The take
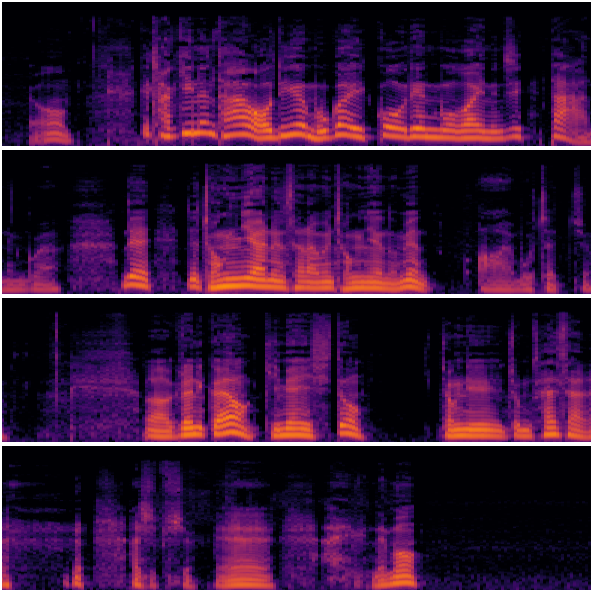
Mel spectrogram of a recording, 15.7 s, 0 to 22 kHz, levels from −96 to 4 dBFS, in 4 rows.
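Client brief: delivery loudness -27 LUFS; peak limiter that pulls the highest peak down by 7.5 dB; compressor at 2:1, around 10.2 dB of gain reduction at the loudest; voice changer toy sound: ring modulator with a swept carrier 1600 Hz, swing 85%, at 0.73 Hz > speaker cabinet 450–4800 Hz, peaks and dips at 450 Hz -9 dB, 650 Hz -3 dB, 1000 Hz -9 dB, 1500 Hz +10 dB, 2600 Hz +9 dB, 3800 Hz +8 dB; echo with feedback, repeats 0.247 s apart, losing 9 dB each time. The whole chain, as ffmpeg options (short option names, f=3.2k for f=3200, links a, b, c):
-af "acompressor=threshold=-41dB:ratio=2,alimiter=level_in=7.5dB:limit=-24dB:level=0:latency=1,volume=-7.5dB,aecho=1:1:247|494|741|988:0.355|0.124|0.0435|0.0152,aeval=exprs='val(0)*sin(2*PI*1600*n/s+1600*0.85/0.73*sin(2*PI*0.73*n/s))':c=same,highpass=450,equalizer=f=450:t=q:w=4:g=-9,equalizer=f=650:t=q:w=4:g=-3,equalizer=f=1k:t=q:w=4:g=-9,equalizer=f=1.5k:t=q:w=4:g=10,equalizer=f=2.6k:t=q:w=4:g=9,equalizer=f=3.8k:t=q:w=4:g=8,lowpass=f=4.8k:w=0.5412,lowpass=f=4.8k:w=1.3066,volume=9dB"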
